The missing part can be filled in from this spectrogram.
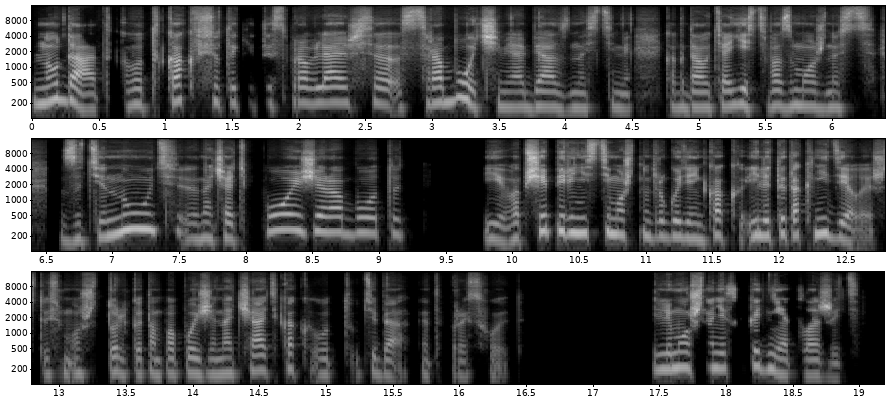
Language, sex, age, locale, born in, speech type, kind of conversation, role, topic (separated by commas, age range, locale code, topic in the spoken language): Russian, female, 40-44, ru-RU, Russia, conversation, podcast, host, Как ты справляешься с прокрастинацией?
